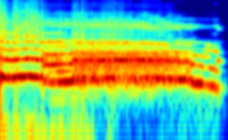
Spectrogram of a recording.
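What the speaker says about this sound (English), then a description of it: "Yeah, the chickens are cozy." A loud rooster crows once, a long strained call held for about two seconds, close and alone.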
